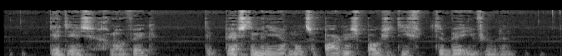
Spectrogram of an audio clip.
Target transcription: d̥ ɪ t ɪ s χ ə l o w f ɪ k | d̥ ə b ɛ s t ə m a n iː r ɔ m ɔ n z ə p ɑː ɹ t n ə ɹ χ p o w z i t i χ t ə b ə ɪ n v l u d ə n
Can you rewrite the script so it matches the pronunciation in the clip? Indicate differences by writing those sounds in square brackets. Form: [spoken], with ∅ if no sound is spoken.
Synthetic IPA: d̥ ɪ t ɪ s χ ə l o w f ɪ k | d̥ ə b ɛ s t ə m a n iː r ɔ m ɔ n z ə p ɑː ɹ t n ə ɹ [s] p o w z i t i [f] t ə b ə ɪ n v l u d ə n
